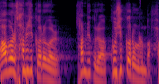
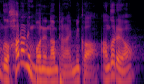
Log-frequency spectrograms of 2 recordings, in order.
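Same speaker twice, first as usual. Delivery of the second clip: normal talking voice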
